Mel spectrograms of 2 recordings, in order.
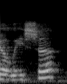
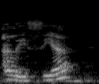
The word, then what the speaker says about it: Alicia: is the Spanish pronunciation most most people would say Alicia uh but it's it's actually pronounced Alicia and is my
